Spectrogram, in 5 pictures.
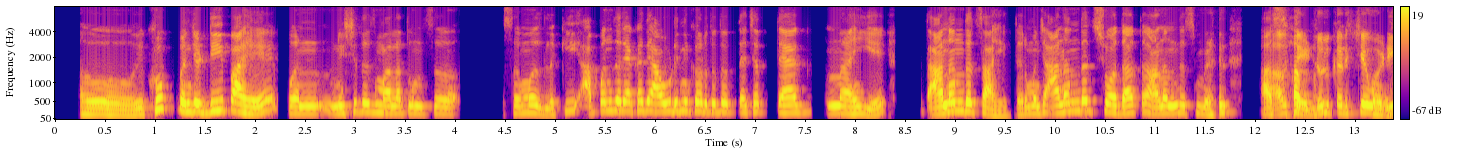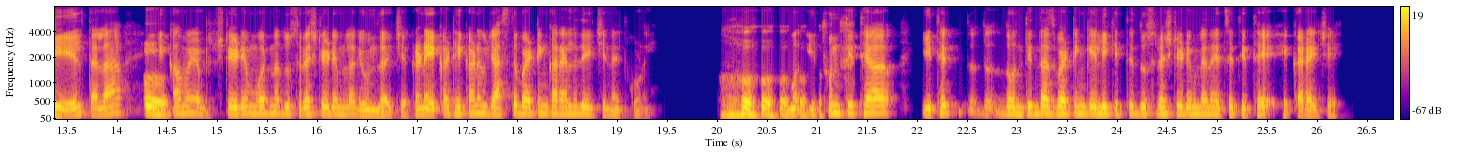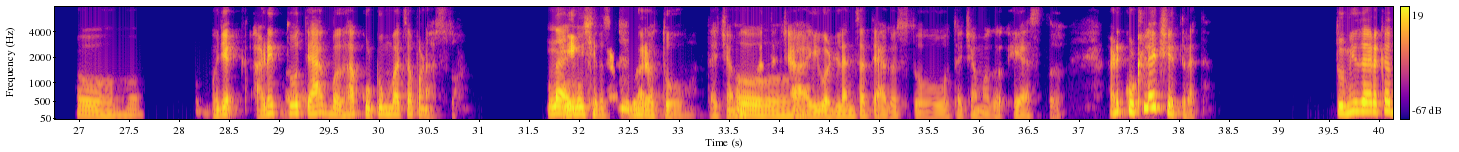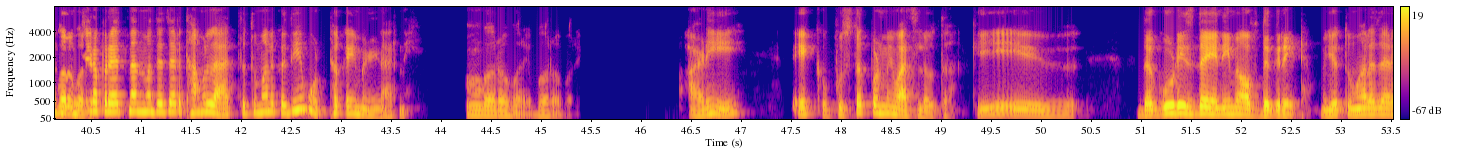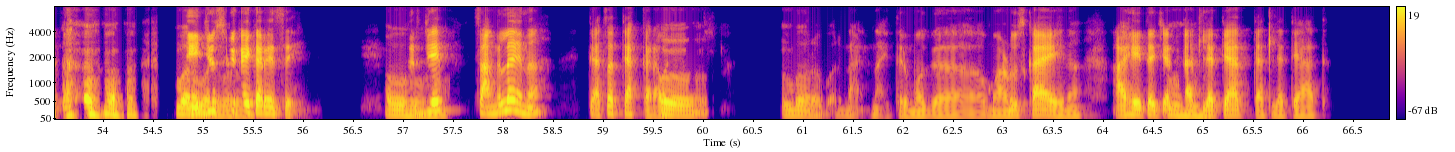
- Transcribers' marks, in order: other background noise; laughing while speaking: "मिळेल. असं आपण म्हणू शकतो"; in English: "बॅटिंग"; laughing while speaking: "हो, हो, हो"; in English: "बॅटिंग"; other noise; laugh
- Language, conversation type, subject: Marathi, podcast, थोडा त्याग करून मोठा फायदा मिळवायचा की लगेच फायदा घ्यायचा?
